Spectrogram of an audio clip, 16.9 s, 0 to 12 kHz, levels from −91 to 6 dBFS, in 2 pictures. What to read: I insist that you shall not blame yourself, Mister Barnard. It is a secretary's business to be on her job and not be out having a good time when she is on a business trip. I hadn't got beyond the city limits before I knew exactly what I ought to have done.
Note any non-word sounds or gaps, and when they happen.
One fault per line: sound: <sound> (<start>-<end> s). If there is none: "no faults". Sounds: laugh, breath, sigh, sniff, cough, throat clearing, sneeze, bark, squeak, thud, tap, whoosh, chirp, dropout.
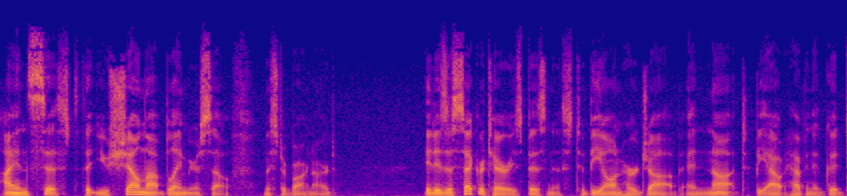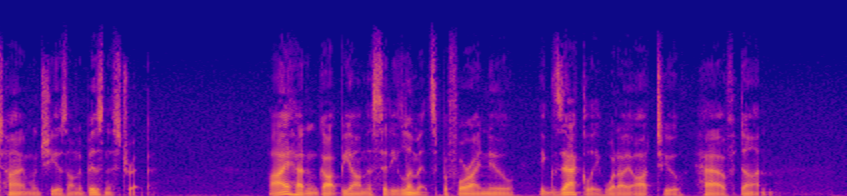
no faults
